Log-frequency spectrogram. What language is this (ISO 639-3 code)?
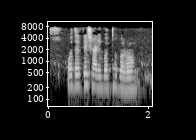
ben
